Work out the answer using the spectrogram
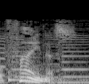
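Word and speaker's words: Phineas: В Ветхом Завете он был сыном пророка Илии и братом Офни, но друзья-джазмены отказывались от лишней гласной и звали его Файнас. Он и сам предпочитал быть Файнасом. Леонард Фезер в своей статье 61 года указывает: «Финиас ратует за то, чтобы его имя произносилось как Файнас с ударением на первой гласной».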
